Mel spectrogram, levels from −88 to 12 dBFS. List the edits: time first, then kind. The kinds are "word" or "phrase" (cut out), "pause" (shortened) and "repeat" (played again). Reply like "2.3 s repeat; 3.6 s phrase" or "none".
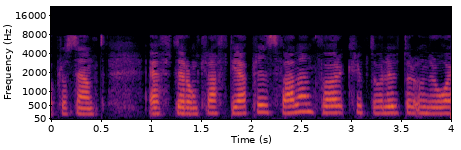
none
